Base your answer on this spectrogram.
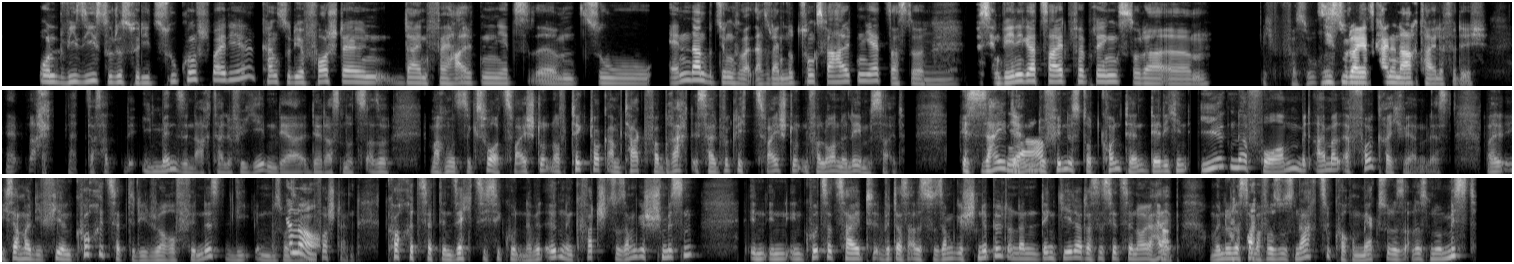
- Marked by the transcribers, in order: chuckle; stressed: "Mist"
- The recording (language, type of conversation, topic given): German, podcast, Wie gehst du im Alltag mit Smartphone-Sucht um?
